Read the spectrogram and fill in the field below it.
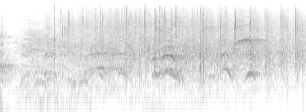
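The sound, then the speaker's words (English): An audience applauds steadily for several seconds during a sermon, a dense crackle of many hands clapping at once, with scattered voices calling and chattering beneath the clapping throughout. “The problem is, I thought that might be the first time in my life that my wife might stand during one of my sermons and applaud.”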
